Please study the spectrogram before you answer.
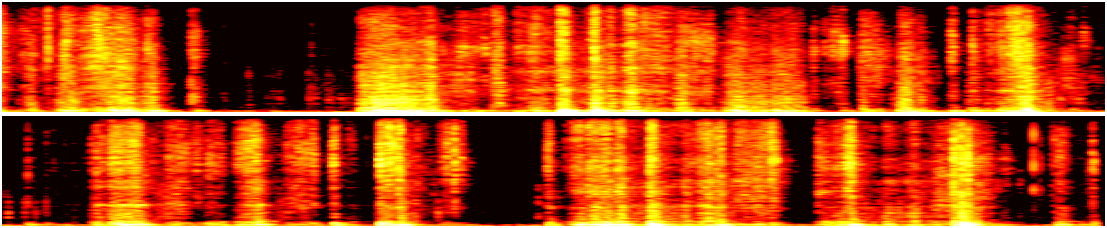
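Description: A metal pick digs into and scrapes a solid yellow plaster block held by a hand with long metallic nails. Gritty, crumbly scraping comes in uneven bursts with short quiet pauses between strokes, carrying a low hum of body beneath a bright, rough texture.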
